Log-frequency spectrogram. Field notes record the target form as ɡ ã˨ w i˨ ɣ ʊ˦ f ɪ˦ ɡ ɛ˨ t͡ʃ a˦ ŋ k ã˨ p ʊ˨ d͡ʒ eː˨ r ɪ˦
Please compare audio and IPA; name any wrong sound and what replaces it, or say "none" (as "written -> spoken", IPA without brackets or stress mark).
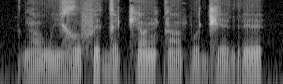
a˦ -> ã˦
